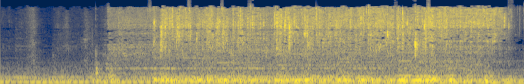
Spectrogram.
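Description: Kitchen faucet running into a stainless steel sink, the stream splashing over a gloved hand being rinsed. The water comes on about a second in, gets louder, and is shut off sharply at the end.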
